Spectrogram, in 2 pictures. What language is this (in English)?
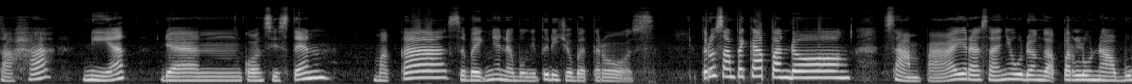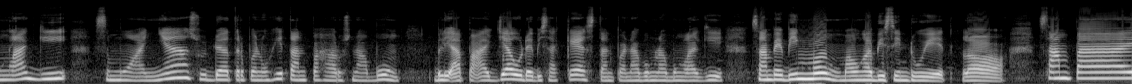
Indonesian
